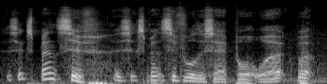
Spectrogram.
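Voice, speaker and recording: A man's voice: a little high, big pitch swings, moderate pace, darkish tone, slight background noise. A man giving casual let's play commentary, thinking aloud in a hesitant way as he goes. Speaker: gaming video host.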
